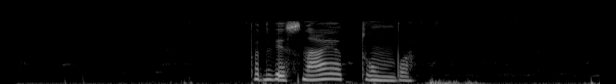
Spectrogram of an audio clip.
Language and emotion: Russian, neutral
